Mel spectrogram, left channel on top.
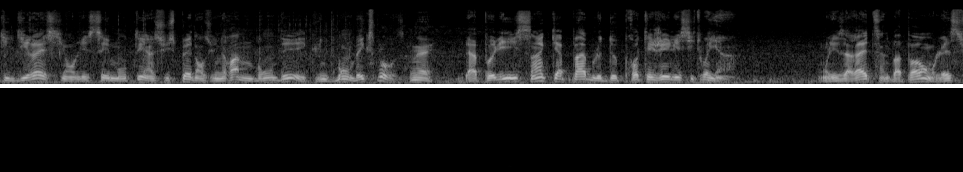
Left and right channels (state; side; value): silent; right; 57 dB below the other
